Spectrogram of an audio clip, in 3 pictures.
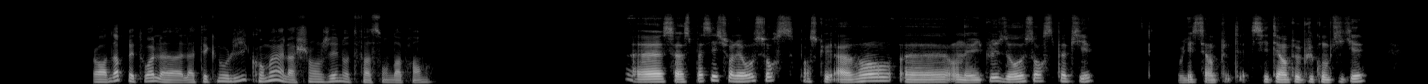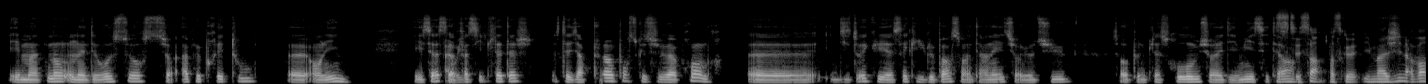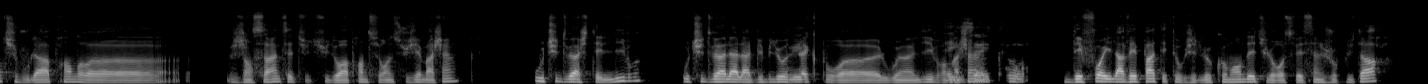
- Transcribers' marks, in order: none
- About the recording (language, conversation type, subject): French, unstructured, Comment la technologie change-t-elle notre façon d’apprendre aujourd’hui ?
